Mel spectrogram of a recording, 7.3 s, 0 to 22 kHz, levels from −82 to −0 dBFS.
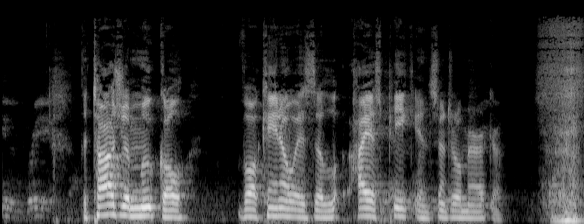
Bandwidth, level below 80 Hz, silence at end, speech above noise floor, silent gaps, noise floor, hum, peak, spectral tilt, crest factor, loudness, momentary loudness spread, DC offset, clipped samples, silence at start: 16 kHz; -32 dBFS; 0 s; 40 dB; none; -57 dBFS; none; 0 dBFS; -6 dB/octave; 18 dB; -17 LUFS; 19 LU; under 0.1%; under 0.1%; 0.05 s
